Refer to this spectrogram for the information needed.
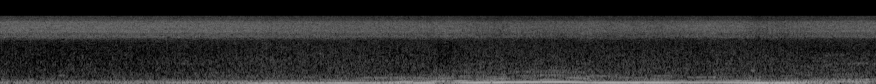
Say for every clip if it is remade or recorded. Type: remade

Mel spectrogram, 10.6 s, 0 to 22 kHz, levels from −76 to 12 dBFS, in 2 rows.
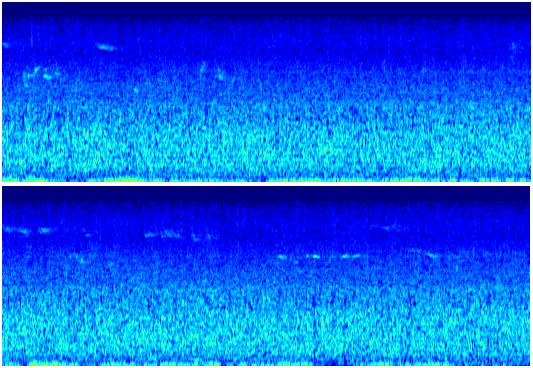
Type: remade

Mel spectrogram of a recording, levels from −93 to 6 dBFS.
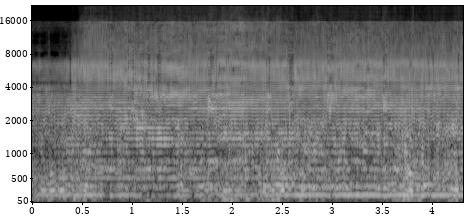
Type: remade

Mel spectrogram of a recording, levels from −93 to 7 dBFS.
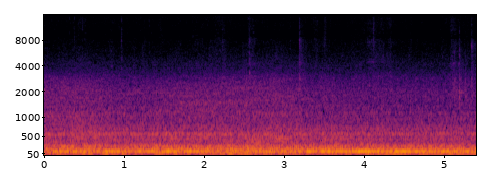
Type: remade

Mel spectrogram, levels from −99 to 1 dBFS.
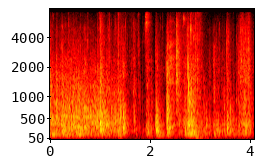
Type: remade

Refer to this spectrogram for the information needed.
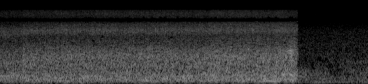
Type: recorded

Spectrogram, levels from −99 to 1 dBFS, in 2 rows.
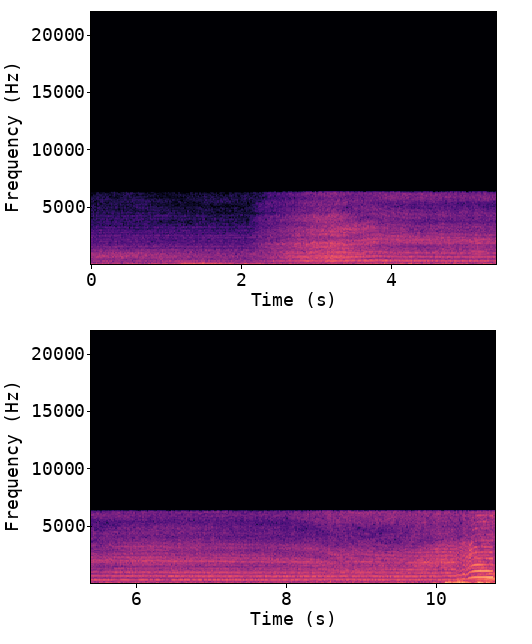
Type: recorded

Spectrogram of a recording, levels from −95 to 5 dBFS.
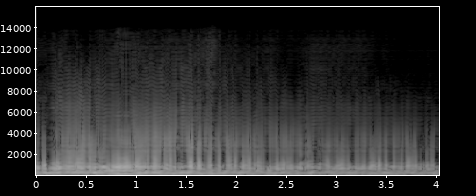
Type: remade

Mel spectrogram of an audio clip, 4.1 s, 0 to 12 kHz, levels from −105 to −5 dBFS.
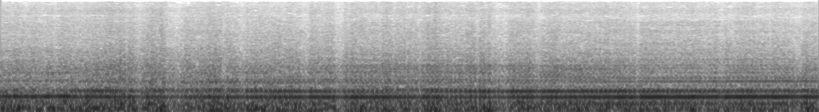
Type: recorded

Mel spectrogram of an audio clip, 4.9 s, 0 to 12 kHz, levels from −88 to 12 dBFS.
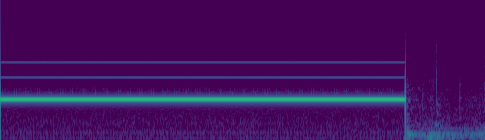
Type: recorded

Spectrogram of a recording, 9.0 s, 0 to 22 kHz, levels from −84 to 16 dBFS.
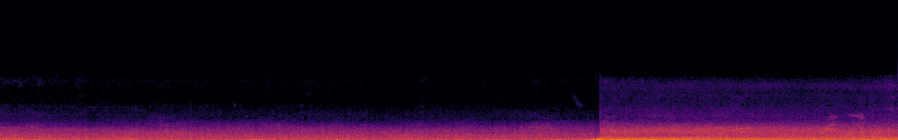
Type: recorded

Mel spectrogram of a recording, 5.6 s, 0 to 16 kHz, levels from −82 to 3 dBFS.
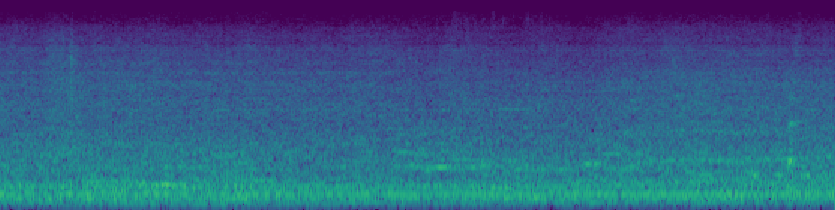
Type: remade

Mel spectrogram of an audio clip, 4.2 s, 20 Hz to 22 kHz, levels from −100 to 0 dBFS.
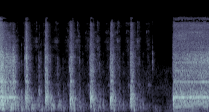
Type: recorded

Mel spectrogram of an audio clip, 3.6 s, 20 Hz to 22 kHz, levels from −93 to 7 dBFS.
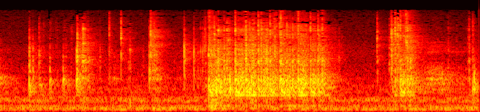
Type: recorded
